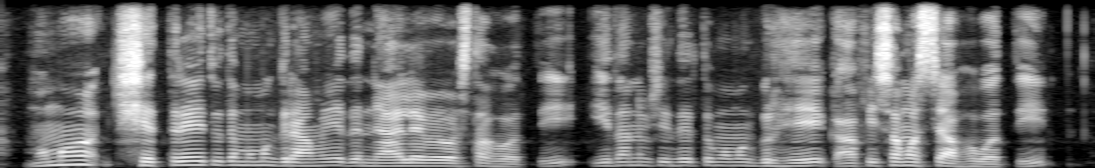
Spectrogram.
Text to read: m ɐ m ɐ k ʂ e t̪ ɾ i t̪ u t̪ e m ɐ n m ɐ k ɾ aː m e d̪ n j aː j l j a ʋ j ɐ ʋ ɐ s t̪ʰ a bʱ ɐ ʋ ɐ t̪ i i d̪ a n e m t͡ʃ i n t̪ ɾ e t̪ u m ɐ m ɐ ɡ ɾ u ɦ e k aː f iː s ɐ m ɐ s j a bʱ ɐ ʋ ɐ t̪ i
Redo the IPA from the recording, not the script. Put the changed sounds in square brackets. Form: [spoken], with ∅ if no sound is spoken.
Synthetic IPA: m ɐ m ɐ k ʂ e t̪ ɾ [e] t̪ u t̪ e m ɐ [∅] m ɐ [ɡ] ɾ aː m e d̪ n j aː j l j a ʋ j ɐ ʋ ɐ s t̪ʰ a bʱ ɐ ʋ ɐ t̪ i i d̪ a n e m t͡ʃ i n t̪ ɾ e t̪ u m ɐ m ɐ ɡ ɾ u ɦ e k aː f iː s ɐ m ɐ s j a bʱ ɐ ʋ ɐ t̪ i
